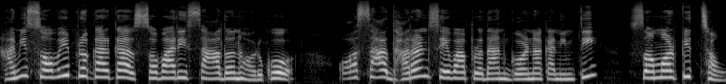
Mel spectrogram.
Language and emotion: Nepali, happy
